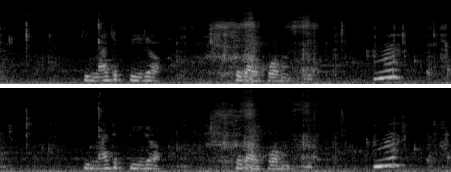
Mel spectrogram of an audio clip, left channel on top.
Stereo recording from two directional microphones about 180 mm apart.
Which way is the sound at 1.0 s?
15° left (ahead or behind).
